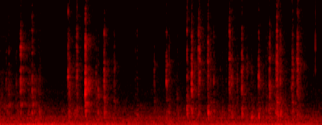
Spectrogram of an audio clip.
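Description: Typing on a computer keyboard: a run of quick keystroke clicks with short pauses.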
